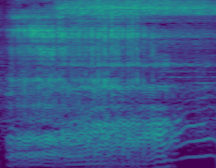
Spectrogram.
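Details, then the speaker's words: Warthog sound asleep, snoring: one short, rough, fluttering snore as the animal breathes in. "his own environment, we have the warthog, sound asleep, blissfully unaware of his surroundings."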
